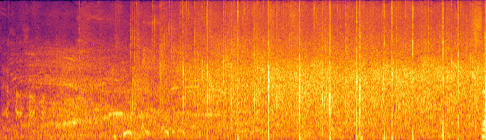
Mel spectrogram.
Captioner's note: audience clapping and applauding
